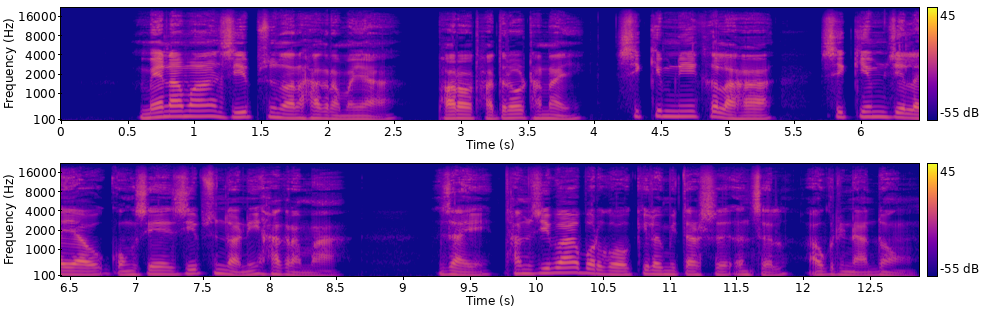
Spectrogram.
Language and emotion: Bodo, neutral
